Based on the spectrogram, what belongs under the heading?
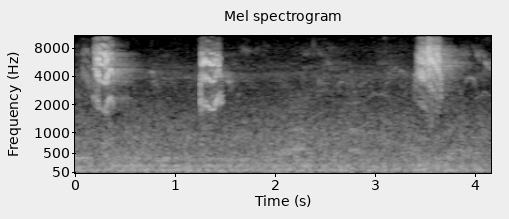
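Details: Female double-collared seedeater calling, used to stimulate males to sing: three short, high, squeaky chip notes spaced about a second apart, with faint low background noise.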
